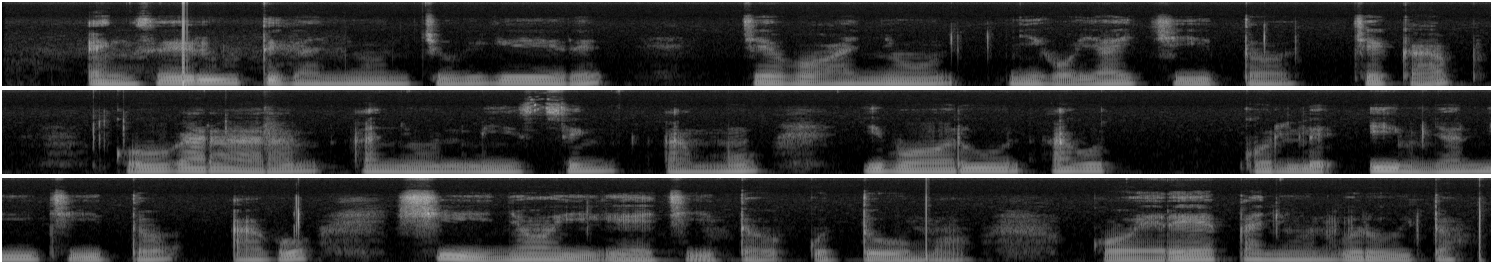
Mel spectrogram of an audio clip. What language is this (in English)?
Kalenjin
